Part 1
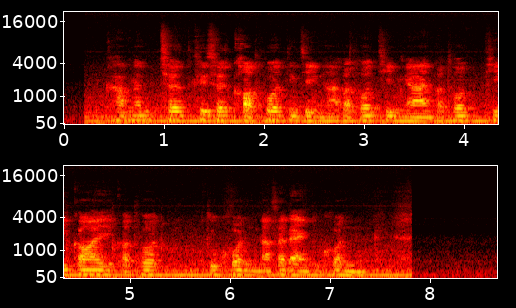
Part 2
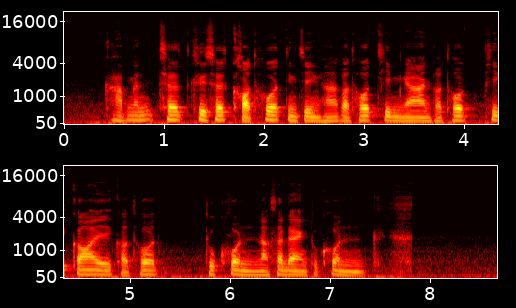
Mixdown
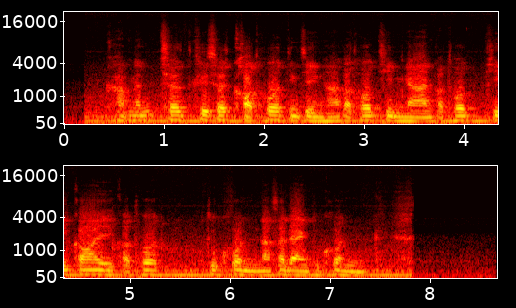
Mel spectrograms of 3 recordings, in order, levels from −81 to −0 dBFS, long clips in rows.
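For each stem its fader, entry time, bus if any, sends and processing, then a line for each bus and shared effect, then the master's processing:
0.0 dB, 0.00 s, no send, hard clipping −28.5 dBFS, distortion −7 dB
+0.5 dB, 20 ms, no send, no processing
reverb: not used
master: soft clipping −16.5 dBFS, distortion −16 dB

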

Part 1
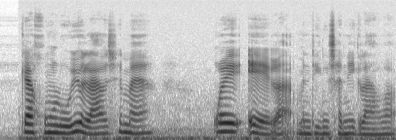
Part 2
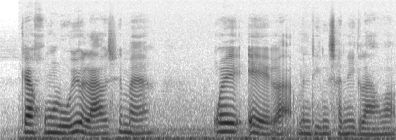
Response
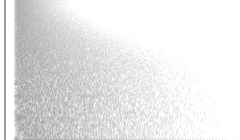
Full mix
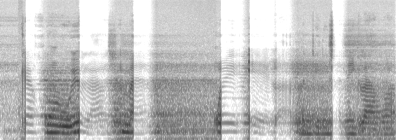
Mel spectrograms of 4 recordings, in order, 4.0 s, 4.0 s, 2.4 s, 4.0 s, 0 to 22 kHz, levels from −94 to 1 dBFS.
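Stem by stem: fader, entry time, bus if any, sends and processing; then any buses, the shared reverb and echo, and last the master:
−1.0 dB, 0.00 s, send −7.5 dB, high-pass filter 510 Hz 12 dB per octave; high-shelf EQ 12,000 Hz +3 dB
−20.0 dB, 23 ms, polarity flipped, send −10 dB, hollow resonant body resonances 260/3,100 Hz, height 17 dB, ringing for 45 ms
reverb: on, RT60 3.7 s, pre-delay 90 ms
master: hum removal 175.5 Hz, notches 27; gate with flip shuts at −12 dBFS, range −32 dB; one half of a high-frequency compander encoder only

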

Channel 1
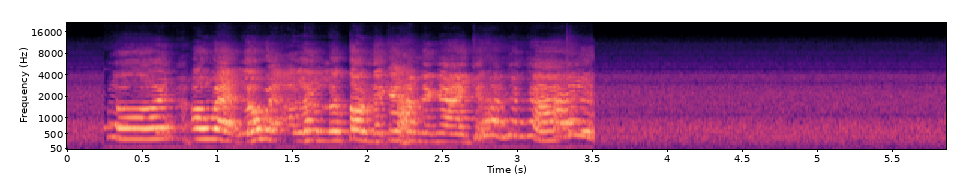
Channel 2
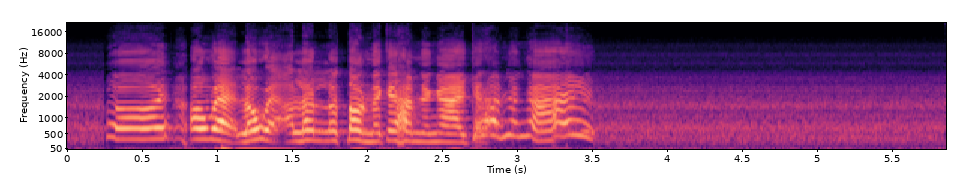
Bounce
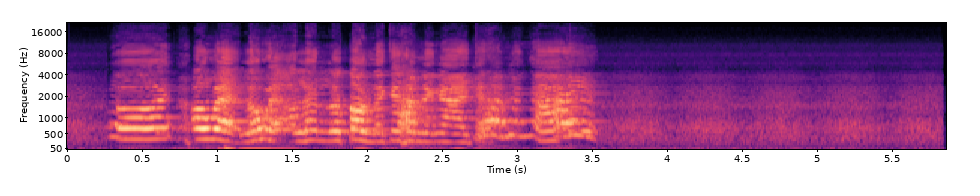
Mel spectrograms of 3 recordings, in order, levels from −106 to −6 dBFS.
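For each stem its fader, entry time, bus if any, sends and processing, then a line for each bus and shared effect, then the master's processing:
−6.0 dB, 0.00 s, no send, parametric band 990 Hz +8.5 dB 2.3 octaves; tremolo along a rectified sine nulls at 2.1 Hz
−5.5 dB, 22 ms, polarity flipped, no send, bass and treble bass +6 dB, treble +12 dB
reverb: not used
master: hum removal 128.1 Hz, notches 36

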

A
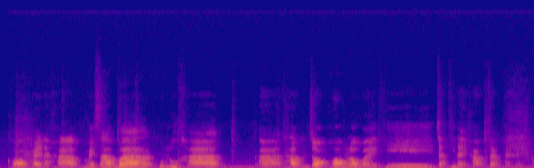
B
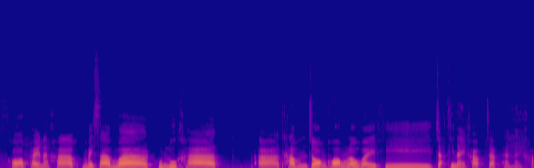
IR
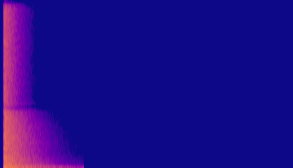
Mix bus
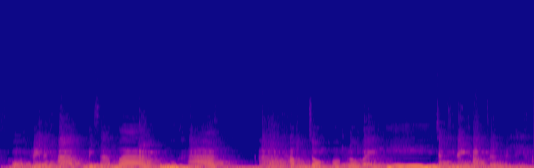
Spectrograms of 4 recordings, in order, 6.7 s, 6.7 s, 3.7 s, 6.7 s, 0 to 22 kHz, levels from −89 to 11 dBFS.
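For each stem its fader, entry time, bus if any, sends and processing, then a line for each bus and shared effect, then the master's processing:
−6.0 dB, 0.00 s, send −19 dB, adaptive Wiener filter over 25 samples; reverb reduction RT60 1.5 s; compressor whose output falls as the input rises −40 dBFS, ratio −0.5
+2.5 dB, 0.00 s, no send, automatic ducking −7 dB, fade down 0.30 s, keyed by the first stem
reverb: on, RT60 1.1 s, pre-delay 3 ms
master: rotating-speaker cabinet horn 1 Hz; hollow resonant body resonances 250/2,200 Hz, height 17 dB, ringing for 85 ms

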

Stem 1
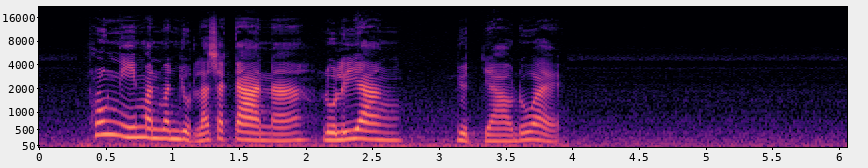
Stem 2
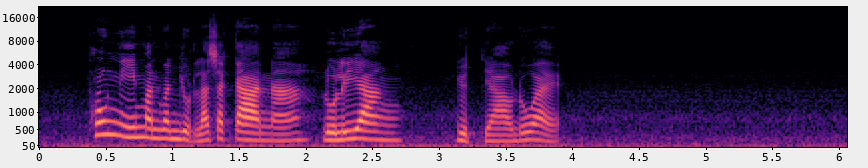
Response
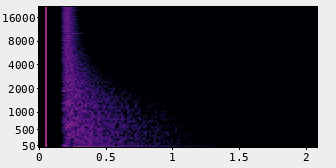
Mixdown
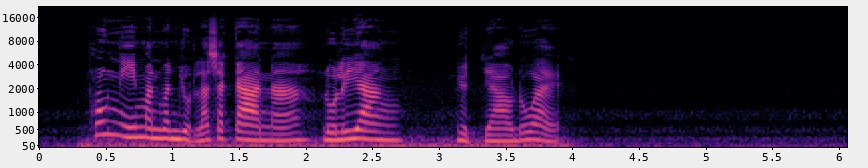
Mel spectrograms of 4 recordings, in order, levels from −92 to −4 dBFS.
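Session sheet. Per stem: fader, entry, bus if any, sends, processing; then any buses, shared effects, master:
−4.5 dB, 0.00 s, no send, noise gate −47 dBFS, range −14 dB; flat-topped bell 610 Hz −9 dB 2.4 octaves
−14.5 dB, 0.00 s, no send, EQ curve with evenly spaced ripples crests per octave 0.96, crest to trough 12 dB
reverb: not used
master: no processing

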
